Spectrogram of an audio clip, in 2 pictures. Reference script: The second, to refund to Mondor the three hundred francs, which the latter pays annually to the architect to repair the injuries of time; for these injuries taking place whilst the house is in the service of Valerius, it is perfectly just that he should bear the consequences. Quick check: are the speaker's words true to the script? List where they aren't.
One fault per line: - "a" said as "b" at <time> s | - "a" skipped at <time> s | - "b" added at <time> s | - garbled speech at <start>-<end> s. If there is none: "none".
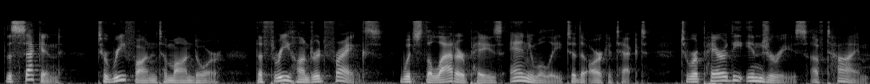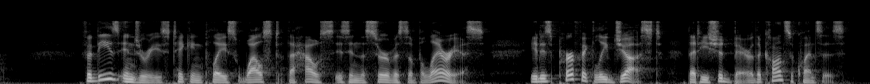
none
